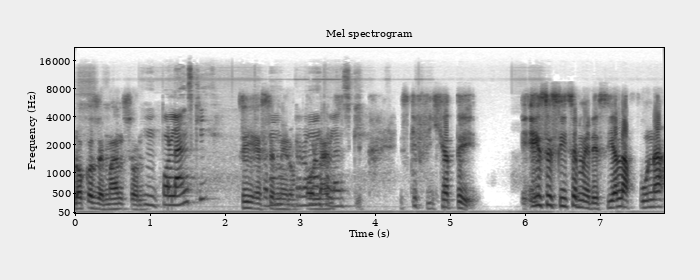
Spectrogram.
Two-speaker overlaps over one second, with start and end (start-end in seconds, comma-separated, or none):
2.5-3.8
